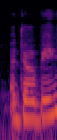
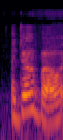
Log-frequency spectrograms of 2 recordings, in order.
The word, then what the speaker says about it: adobo: and add some more adobo Adobe sorry um adobo it is adobo I am saying it right silly me to it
